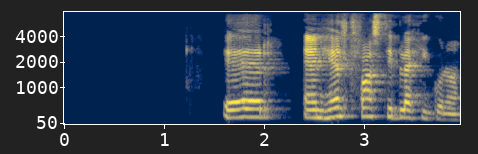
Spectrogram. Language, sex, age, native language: Icelandic, female, 60-69, Icelandic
